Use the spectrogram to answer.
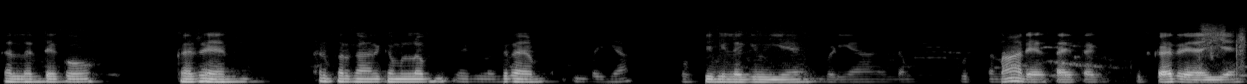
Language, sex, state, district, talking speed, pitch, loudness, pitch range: Rajasthani, male, Rajasthan, Churu, 155 wpm, 125 Hz, -25 LUFS, 115-130 Hz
